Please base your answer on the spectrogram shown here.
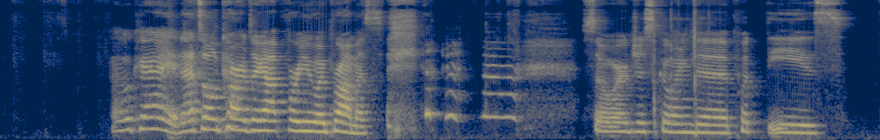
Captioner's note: giggles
